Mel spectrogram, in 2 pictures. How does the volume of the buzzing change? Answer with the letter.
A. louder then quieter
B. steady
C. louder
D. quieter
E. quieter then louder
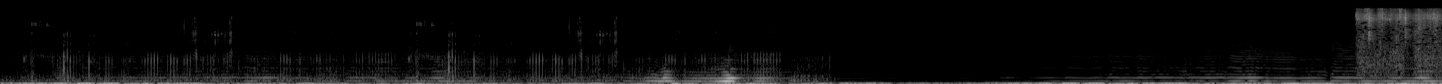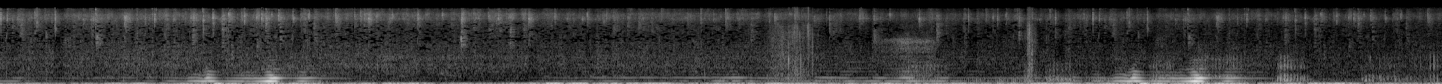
C.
